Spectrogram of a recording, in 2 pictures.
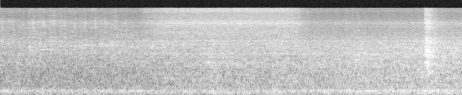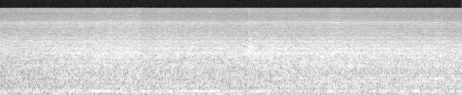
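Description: Diesel-electric locomotive hauling a passenger train as it approaches and passes close by, its engine running and its wheels rumbling on the rails, growing louder as it draws level and the coaches roll past. A brief sharp click about four seconds in.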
